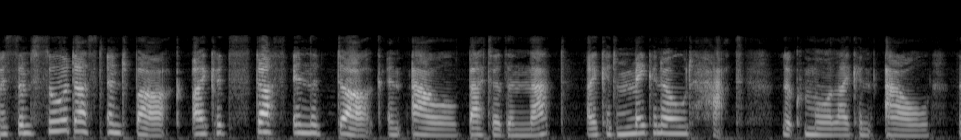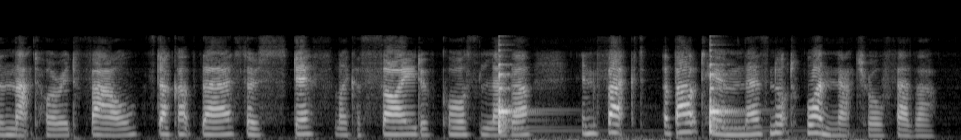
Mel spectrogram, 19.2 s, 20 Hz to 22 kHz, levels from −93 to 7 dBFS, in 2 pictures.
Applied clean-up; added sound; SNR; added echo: none; Bowed string instrument; -2 dB; reverberation time 0.4 s.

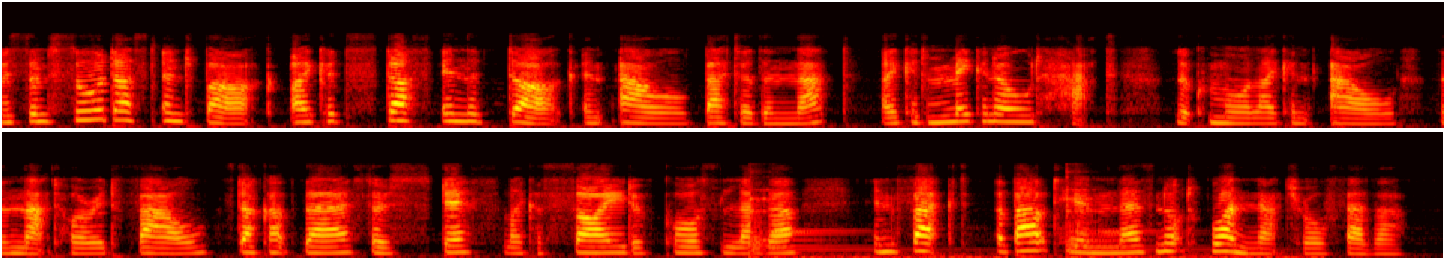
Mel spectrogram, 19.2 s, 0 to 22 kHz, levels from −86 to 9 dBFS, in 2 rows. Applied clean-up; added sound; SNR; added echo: neural separator model SepFormer DNS4.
